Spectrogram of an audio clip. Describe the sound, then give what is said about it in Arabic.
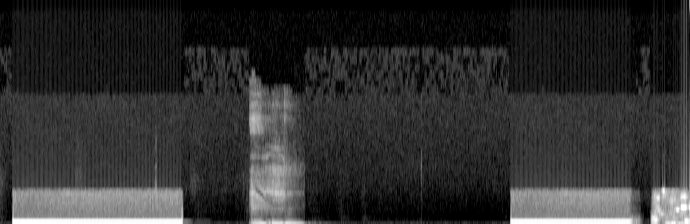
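Ringback tone on a radio phone-in line: two long, steady buzzing rings separated by a pause, with a brief breathy sound between them and a voice cutting in at the very end. “الهاتف يرن”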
